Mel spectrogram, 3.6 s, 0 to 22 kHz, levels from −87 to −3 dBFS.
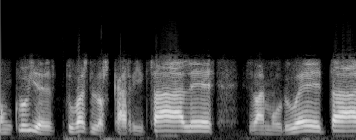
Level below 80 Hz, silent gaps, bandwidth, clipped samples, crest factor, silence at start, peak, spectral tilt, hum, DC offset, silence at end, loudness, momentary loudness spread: -60 dBFS; none; 4.7 kHz; under 0.1%; 14 dB; 0 s; -8 dBFS; -5.5 dB/octave; none; under 0.1%; 0 s; -21 LUFS; 8 LU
